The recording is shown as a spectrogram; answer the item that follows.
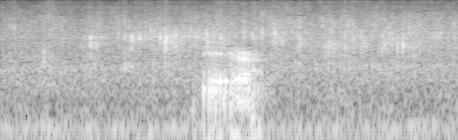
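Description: Chicken frying in a cast iron skillet, a soft steady sizzle with a brief louder crackling burst midway, close and fairly quiet, no talk.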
